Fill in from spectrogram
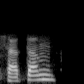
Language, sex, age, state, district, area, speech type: Sanskrit, female, 45-60, Kerala, Thiruvananthapuram, urban, conversation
